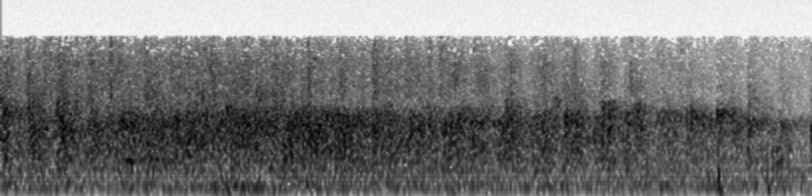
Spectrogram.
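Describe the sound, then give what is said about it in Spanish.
An audience claps steadily for several seconds, applauding the king at a pastor's call: a dense, continuous wash of many hands with no voices standing out, holding an even loudness throughout. “Démosle palmas al rey, hermano.”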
